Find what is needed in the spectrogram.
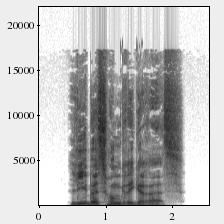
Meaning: strong/mixed nominative/accusative neuter singular comparative degree of liebeshungrig
- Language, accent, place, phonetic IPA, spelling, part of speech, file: German, Germany, Berlin, [ˈliːbəsˌhʊŋʁɪɡəʁəs], liebeshungrigeres, adjective, De-liebeshungrigeres.ogg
